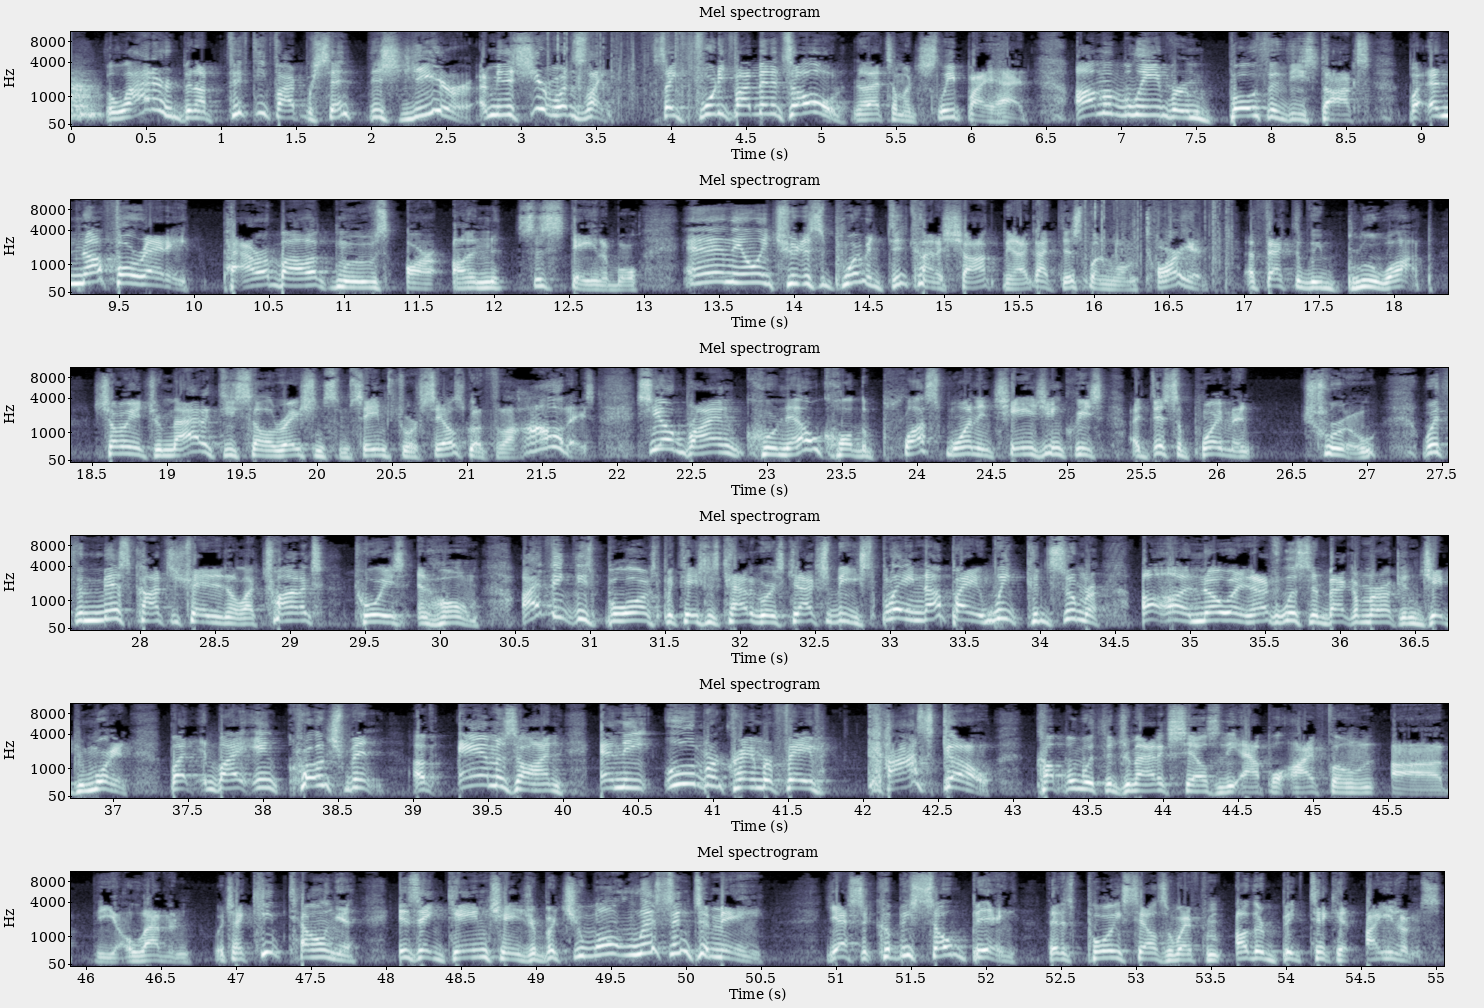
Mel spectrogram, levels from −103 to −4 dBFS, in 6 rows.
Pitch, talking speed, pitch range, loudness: 210 Hz, 195 wpm, 170-255 Hz, -13 LUFS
